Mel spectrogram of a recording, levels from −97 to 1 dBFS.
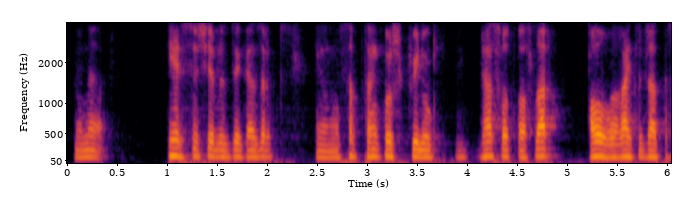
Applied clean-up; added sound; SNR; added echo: neural mask model DeepFilterNet 3.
